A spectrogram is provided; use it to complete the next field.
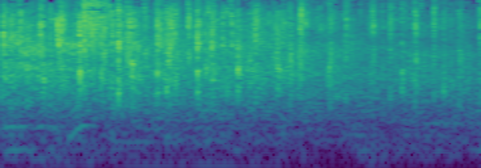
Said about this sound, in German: Und ich wünsche euch allen ganz viel Spaß und bitte jetzt um einen frenetischen Applaus für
